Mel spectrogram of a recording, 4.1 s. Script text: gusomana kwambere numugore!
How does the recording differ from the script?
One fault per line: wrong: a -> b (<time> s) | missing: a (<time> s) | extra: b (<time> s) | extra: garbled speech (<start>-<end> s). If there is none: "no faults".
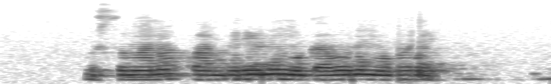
extra: nkumugabo (2.0 s)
